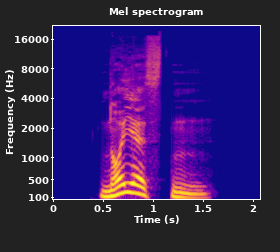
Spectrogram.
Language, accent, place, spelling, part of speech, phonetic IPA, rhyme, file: German, Germany, Berlin, neuesten, adjective, [ˈnɔɪ̯əstn̩], -ɔɪ̯əstn̩, De-neuesten.ogg
- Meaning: 1. superlative degree of neu 2. inflection of neu: strong genitive masculine/neuter singular superlative degree 3. inflection of neu: weak/mixed genitive/dative all-gender singular superlative degree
